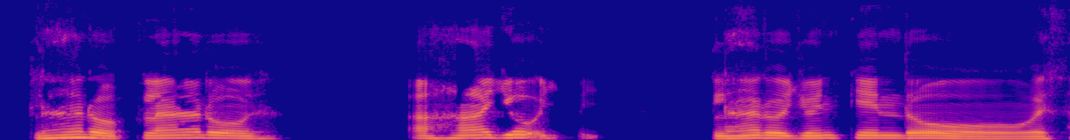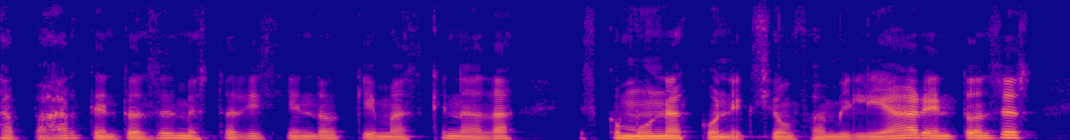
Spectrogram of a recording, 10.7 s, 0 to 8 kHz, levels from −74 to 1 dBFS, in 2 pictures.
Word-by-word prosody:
Claro, 150 0 +3
claro. 145 -1 +2 0.8
Ajá. 140 +3 +2
Yo, 160 +1 +3 0.9
claro, 140 +3 +3
yo 140 0 +2
entiendo 130 - +2
esa 115 +1 -5
parte. 130 +2 -4
Entonces 120 +3 -2
me 130 - 0
estás 120 0 -7
diciendo 125 0 -5
que 115 - -4
más 110 0 -4
que 130 - -10
nada 120 0 -2 0.3
es - - -21
como 125 -3 +2
una 125 +1 +4
conexión 110 -1 -3
familiar. 110 +7 +1
Entonces, 140 +5 +1
130 Hz, 130 wpm, -25 LUFS, 115-140 Hz, 0.9 s, una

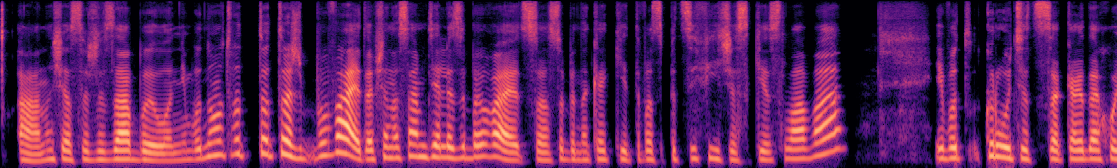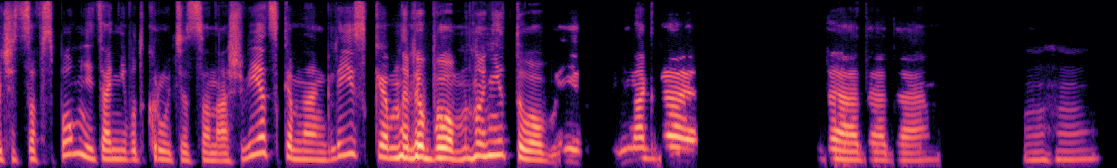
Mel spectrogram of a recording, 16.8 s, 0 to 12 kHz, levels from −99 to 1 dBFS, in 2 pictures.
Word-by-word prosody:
А, 155 -4 +1
ну 175 +5 -6
щас 180 -2 -3
уже 175 0 -5
забыла, 170 -3 +3
не 160 +3 -10
бу 190 +2 -5
Ну 250 +4 -1
вот, 270 -1 -3
вот 290 -3 -5
тут 295 -4 -1
тоже 245 -7 +3
бывает, 255 - +5
вообще 180 +4 -1
на 210 - -2
самом 235 +1 +1
деле 225 -2 +1
забываются, 210 -7 +1
особенно 170 +1 -7
какие-то 175 -1 -7
вот 180 -1 -4
специфические 185 -3 -6
слова. 195 - +1 0.7
И 200 - -2
вот 205 -1 0
крутятся, 195 -6 +1
когда 185 0 +1
хочется 180 -1 -4
вспомнить, 260 - -4
они 185 0 -1
вот 180 - -9
крутятся 165 -4 -6
на 150 -1 -3
шведском, 225 - -2
на 175 -1 -1
английском, 220 - -1
на 230 - +7
любом, 205 -4 +7
но 250 - +4
не 265 +2 +4
то. 180 - +1
И 385 -2 -4 0.3
иногда 215 - +1 1.1
Да-да-да. 165 -4 -3 0.7
Мгм. 175 +3 -15
185 Hz, 160 wpm, -20 LUFS, 170-225 Hz, 1.1 s, на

